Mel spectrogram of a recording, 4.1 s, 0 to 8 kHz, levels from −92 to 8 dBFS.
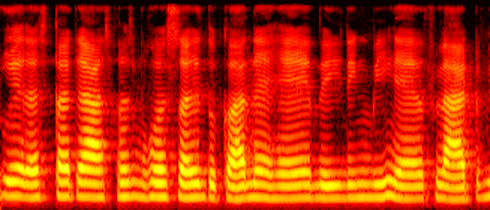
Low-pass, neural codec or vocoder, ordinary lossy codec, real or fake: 7.2 kHz; autoencoder, 22.05 kHz, a latent of 192 numbers a frame, VITS, trained on one speaker; none; fake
